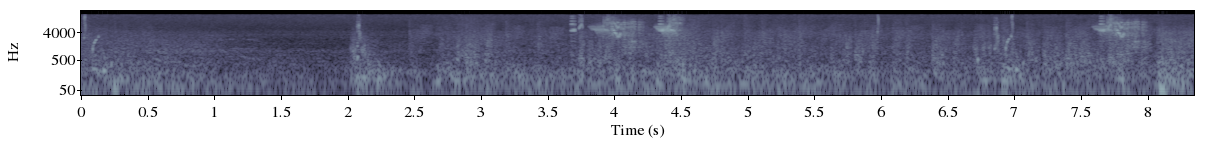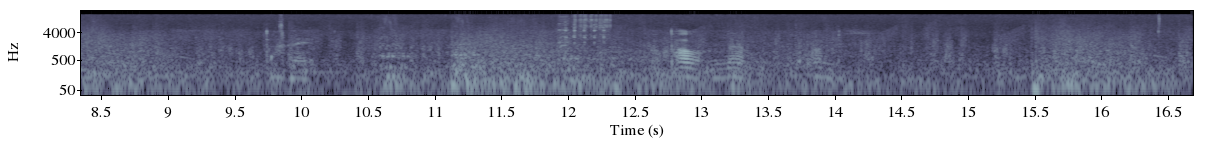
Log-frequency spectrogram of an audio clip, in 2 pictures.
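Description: Explosions boom and crackle again and again.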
